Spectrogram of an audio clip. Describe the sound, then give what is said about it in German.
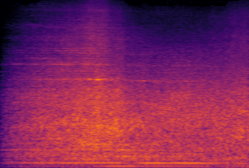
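Cars and trucks rush past at high speed from Göschenen toward Andermatt, on the road through the narrow Schöllenen gorge in the canton of Uri, Switzerland: a broad roar swells to a peak and fades, a low engine hum runs underneath, and steady road noise continues throughout. “Auto und Lastwagen fahren in höchem Tempo von Göschenen in Richtung Andermatt.”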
